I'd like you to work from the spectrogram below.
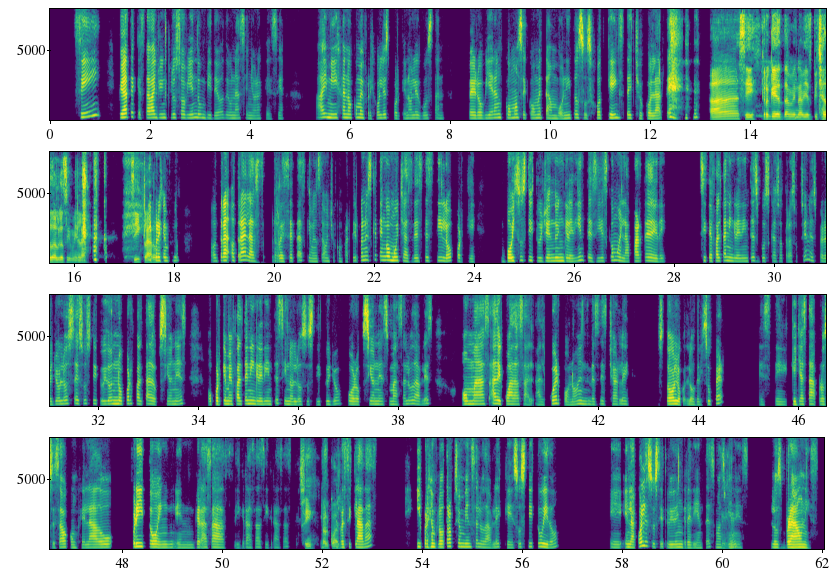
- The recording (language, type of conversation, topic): Spanish, podcast, ¿Cómo improvisas cuando te faltan ingredientes?
- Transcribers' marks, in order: chuckle; laugh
